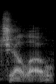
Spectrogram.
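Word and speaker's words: Jellÿ: But the Y has an umlaut, like those two German dots over the Y, and they say it's pronounced Jello, but it's spelled jelly.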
